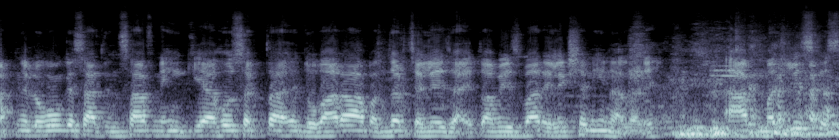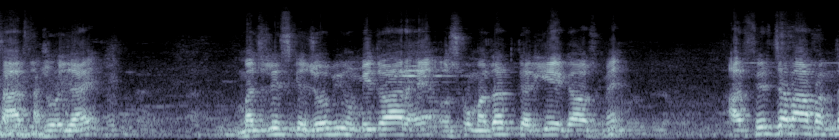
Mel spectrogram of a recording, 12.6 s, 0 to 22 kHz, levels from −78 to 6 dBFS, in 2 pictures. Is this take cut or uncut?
uncut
